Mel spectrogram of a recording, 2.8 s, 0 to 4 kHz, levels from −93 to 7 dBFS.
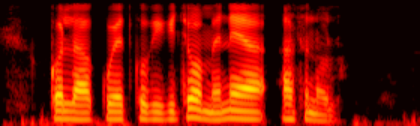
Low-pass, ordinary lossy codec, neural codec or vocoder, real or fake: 3.6 kHz; none; none; real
